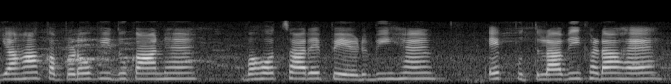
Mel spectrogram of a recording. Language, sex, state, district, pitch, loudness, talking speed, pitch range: Hindi, female, Haryana, Jhajjar, 265 Hz, -17 LUFS, 135 wpm, 250-270 Hz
